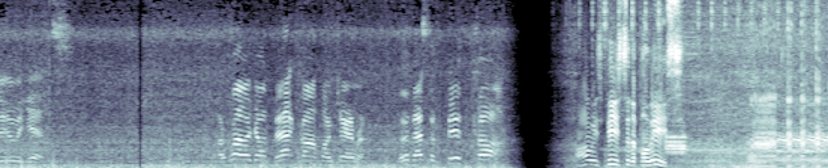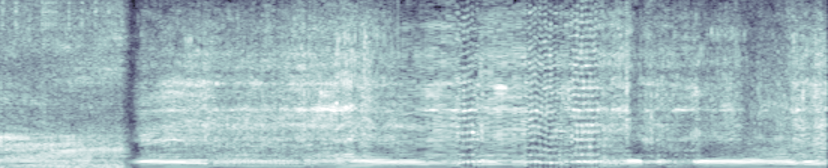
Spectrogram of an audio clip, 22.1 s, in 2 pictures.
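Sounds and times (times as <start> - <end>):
dirt bike revving: 7.4 - 22.0
motorcycle engine revving: 7.4 - 22.0.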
